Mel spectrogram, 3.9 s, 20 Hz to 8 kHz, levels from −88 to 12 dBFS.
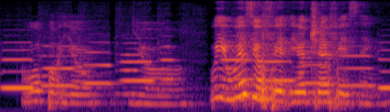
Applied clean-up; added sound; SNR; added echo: none; Wind instrument, woodwind instrument; 5 dB; reverberation time 1.3 s.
